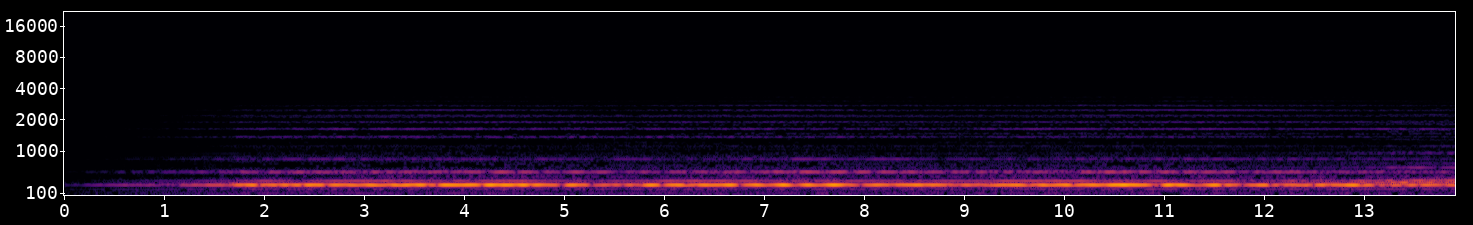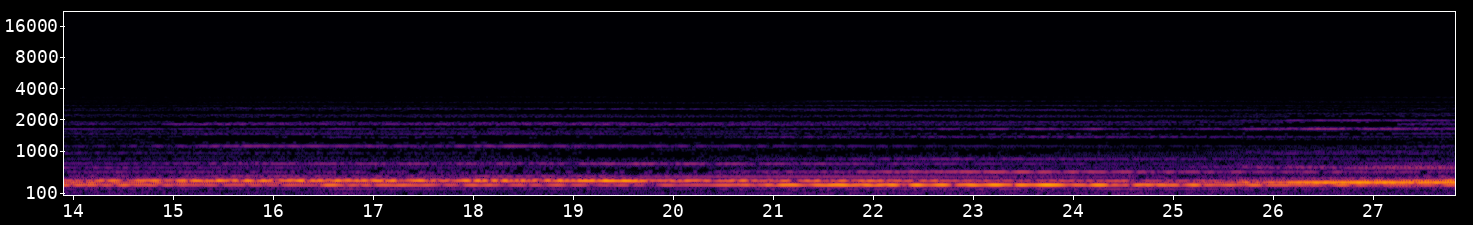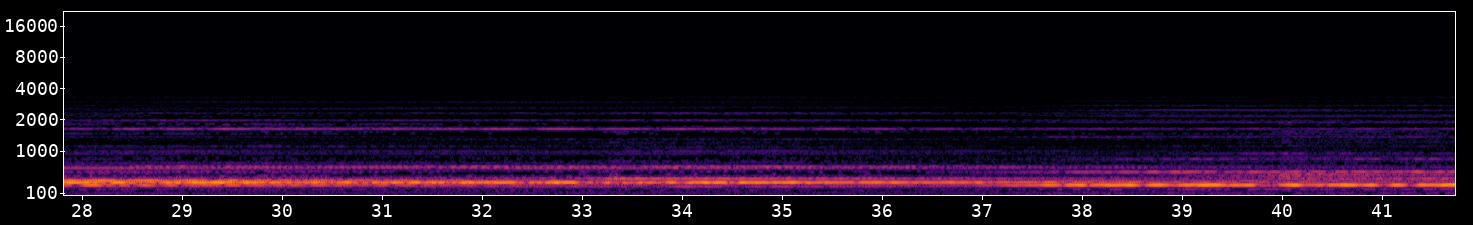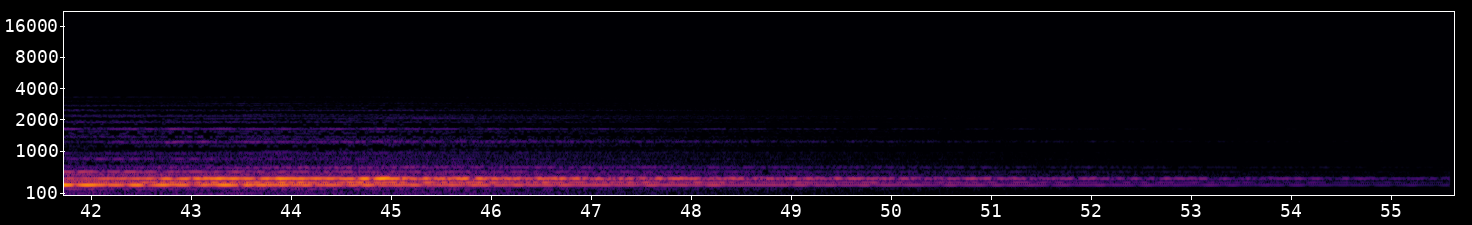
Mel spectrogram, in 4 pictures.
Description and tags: ghostly flute-like ambient soundscape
